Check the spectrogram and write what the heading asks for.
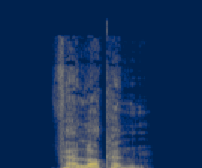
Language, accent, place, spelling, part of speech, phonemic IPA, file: German, Germany, Berlin, verlocken, verb, /fɛɐˈlɔkn̩/, De-verlocken.ogg
- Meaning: to entice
